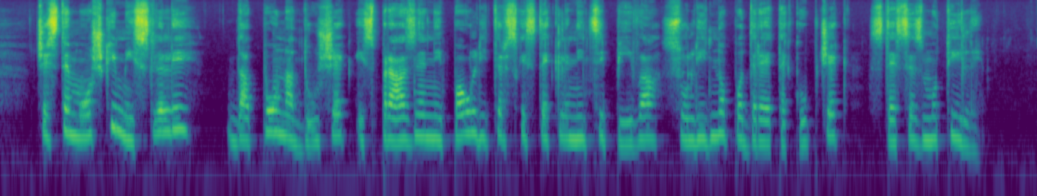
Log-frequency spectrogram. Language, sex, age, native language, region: Slovenian, female, 30-49, Slovenian, Pomurje region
